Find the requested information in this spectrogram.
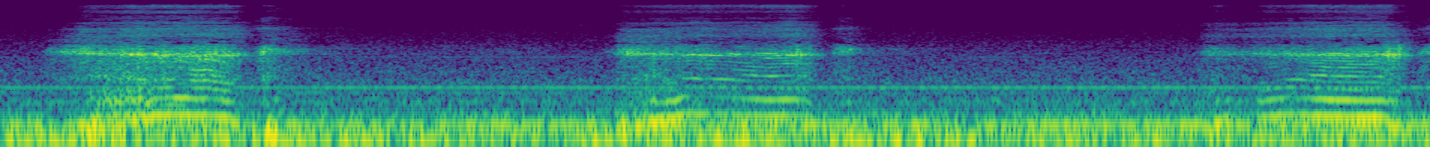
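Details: Snoring during sleep recorded with the SnoreLab app: three rough, low-pitched rattling snores on breathing in, about every four seconds, over a steady background hum; ordinary snoring.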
